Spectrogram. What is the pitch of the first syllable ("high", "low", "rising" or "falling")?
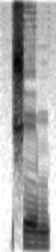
low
